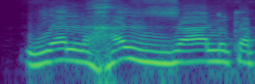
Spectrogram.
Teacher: اگر ہم یہاں سا کا زال میں ادغام کرتے ہیں تو سا درمیان سے غائب ہو جائے گی اور زال مشدد ہو جائے گا، یلحظ ذالک پڑھا جائے گا۔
